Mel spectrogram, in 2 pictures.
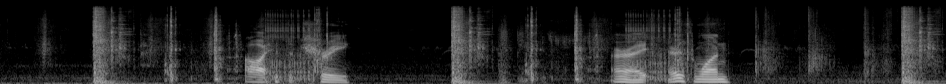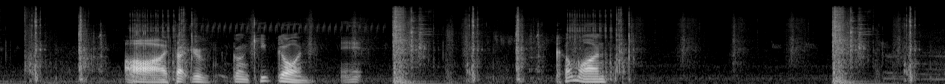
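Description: A crossbow fires with a sharp snap, again and again.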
